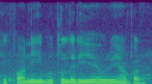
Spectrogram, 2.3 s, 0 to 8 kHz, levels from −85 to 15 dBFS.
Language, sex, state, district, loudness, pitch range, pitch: Hindi, male, Uttar Pradesh, Shamli, -12 LUFS, 145-150 Hz, 145 Hz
